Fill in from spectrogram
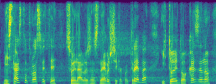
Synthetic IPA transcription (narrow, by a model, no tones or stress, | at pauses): minist̪aɾst̪ʋopɾo̞sʋet̪e | sʋo̞junaːd̪le̞ʒnost̪neʋr̩ʃikako̞t̪ɾeba | it̪o̞je̞d̪o̞kazano̞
